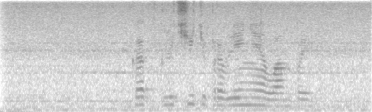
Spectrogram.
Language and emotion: Russian, neutral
